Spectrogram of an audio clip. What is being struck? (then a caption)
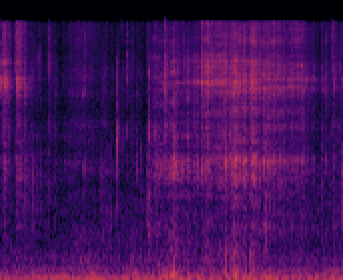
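Solid bar of soap. A solid pale green bar of soap is held in the hand while its surface is grid-scored and shaved with a multi-blade cutter. It makes a dense, crisp scratching and scraping with a bright, crinkly texture over a faint low hum. The scraping grows louder and fuller in the second half before easing off slightly at the end.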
